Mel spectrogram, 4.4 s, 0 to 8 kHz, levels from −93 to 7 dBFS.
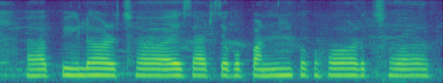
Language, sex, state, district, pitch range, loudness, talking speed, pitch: Maithili, female, Bihar, Samastipur, 190-200 Hz, -16 LUFS, 135 wpm, 195 Hz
